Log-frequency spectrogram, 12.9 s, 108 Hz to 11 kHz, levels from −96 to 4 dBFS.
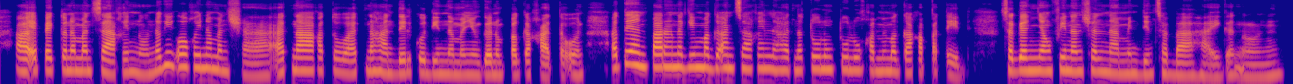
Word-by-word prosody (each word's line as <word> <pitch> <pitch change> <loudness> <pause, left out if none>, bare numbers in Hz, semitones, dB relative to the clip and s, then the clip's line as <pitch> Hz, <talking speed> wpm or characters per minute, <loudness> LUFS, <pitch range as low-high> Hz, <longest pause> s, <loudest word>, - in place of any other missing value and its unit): ah, 220 -1 +7
epekto 230 0 +3
naman 225 0 +1
sa'kin 205 0 +3
nun 185 -1 -8
naging 300 +6 -1
okey 275 -1 +1
naman 235 -4 -3
siya 175 -1 -2
at 200 +2 0
nakakatuwa 225 -3 +3
at - - -43
na-handle 200 -2 -1
ko 200 - -4
din 190 0 -2
naman 185 0 -2
yung 180 - -4
gano'ng 180 0 0
pagkakataon. 180 0 -1 0.3
At 270 - -3
ayan, 315 -4 +6
parang 275 0 +6
naging 275 0 -1
magaan 260 0 +1
sa'kin 255 0 +1
lahat 235 -1 -4
na 230 0 -6
tulong-tulong 245 -2 -5
kami 220 0 -6
magkakapatid 205 -6 -4 0.4
sa 225 - +4
gan'yang 225 -1 +4
financial 220 -1 0
namin 195 -2 -4
din 185 - -3
sa 195 -2 -2
bahay 175 -2 -3
gano'n. 160 +2 -10
220 Hz, 175 wpm, -26 LUFS, 190-235 Hz, 0.4 s, ah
